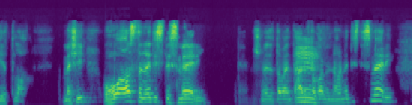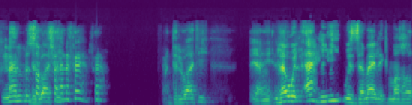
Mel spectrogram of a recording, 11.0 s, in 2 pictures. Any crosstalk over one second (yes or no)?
no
